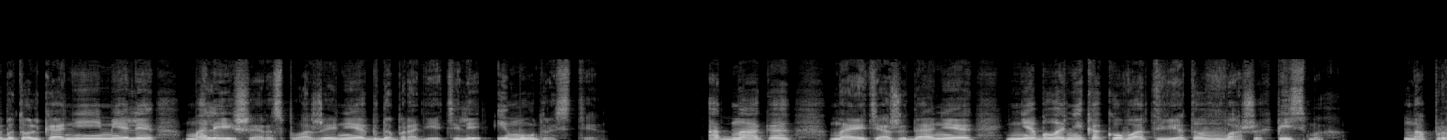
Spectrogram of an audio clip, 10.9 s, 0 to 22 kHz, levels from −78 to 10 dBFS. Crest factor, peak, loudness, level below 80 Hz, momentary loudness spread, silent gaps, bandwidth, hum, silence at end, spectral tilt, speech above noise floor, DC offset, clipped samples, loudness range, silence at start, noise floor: 16 dB; -2 dBFS; -17 LUFS; -54 dBFS; 9 LU; 4.70-5.25 s, 10.22-10.52 s; 13 kHz; none; 0 s; -6 dB/octave; over 73 dB; under 0.1%; under 0.1%; 3 LU; 0 s; under -90 dBFS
